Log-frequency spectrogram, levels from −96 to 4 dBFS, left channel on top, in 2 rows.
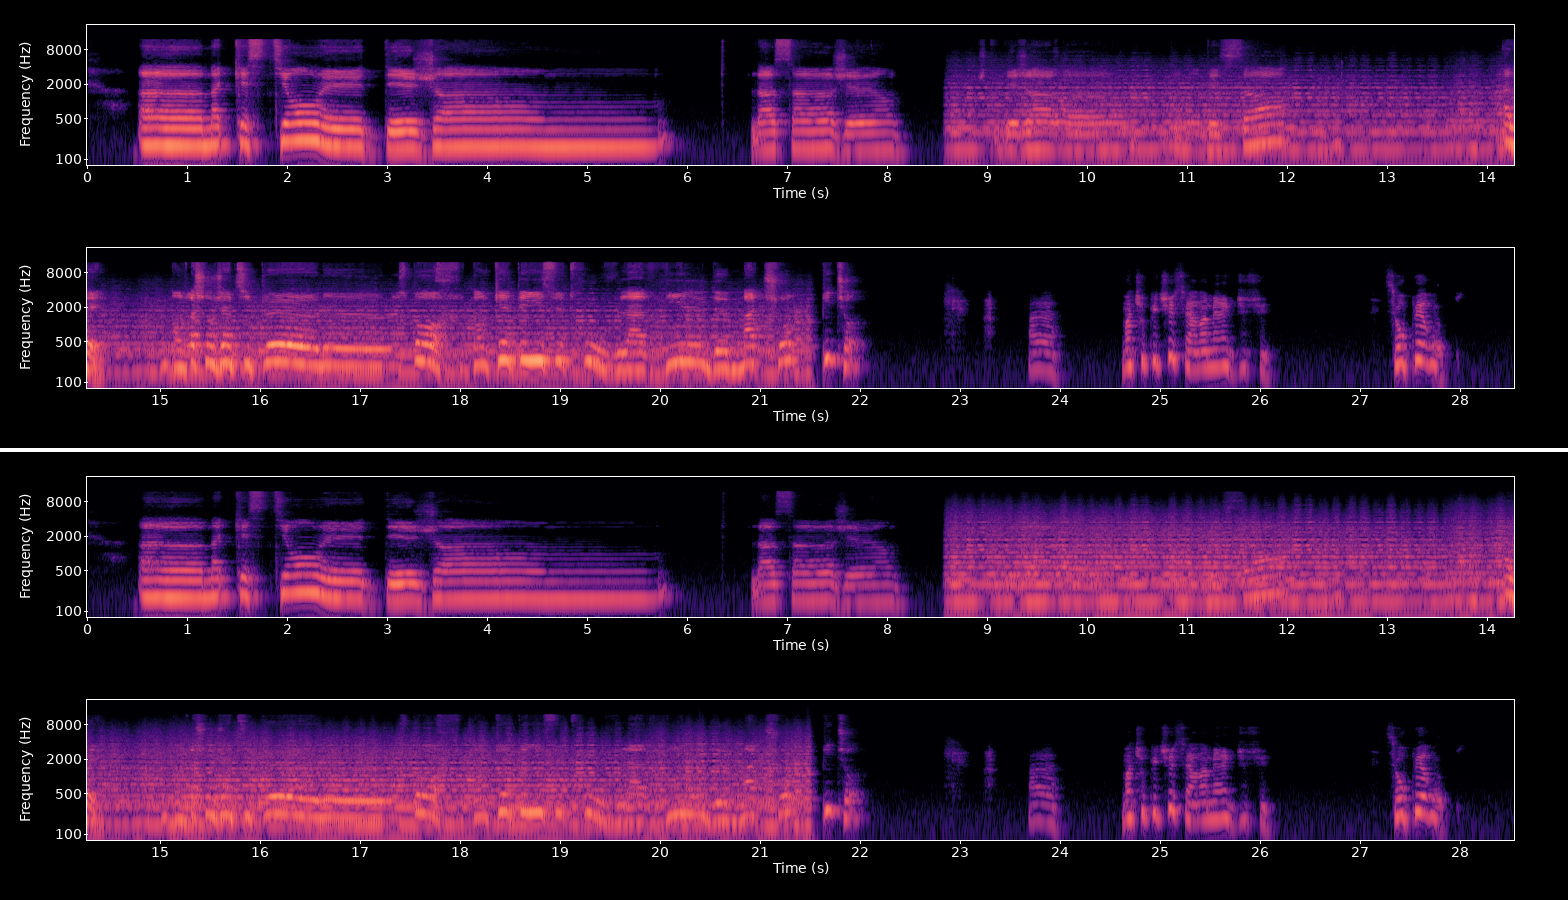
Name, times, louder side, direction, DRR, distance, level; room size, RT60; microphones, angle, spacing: voice 1, 0.5-5.8 6.6-8.1 9.1-12.1 14.1-14.5 15.1-22.0 27.7-27.8, left 5 dB, 80° left, 0.5 m, -30 dB
sound 1, 8.6-21.5, right 4 dB, 65° right, 0.6 m, -38 dB
voice 2, 24.6-26.1 27.3-27.8, left 1 dB, 25° left, 0.7 m, -39 dB
4.5 x 2.2 x 3.7 m
head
